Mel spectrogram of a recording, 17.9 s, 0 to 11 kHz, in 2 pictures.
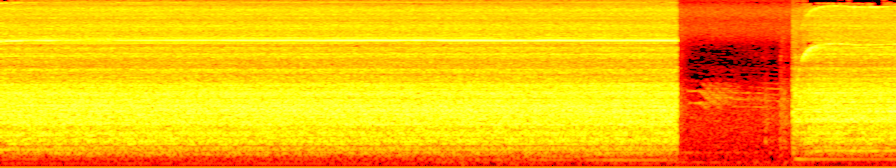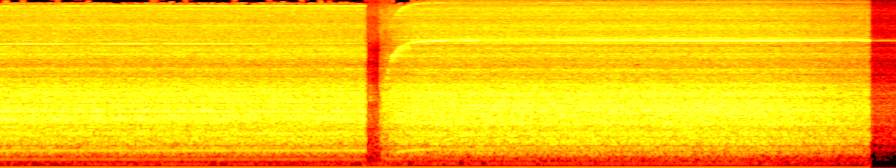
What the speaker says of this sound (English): plug it into the 600 watt, and you can hear the difference in the pump sound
